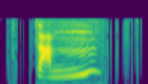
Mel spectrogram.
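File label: "zan2", Cantonese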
